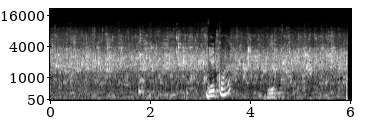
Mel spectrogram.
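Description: Water gushes in a steady, loud rush from a motor pump, with a person briefly speaking over the flow midway.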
